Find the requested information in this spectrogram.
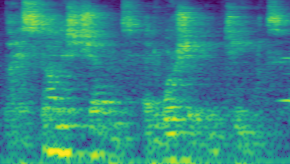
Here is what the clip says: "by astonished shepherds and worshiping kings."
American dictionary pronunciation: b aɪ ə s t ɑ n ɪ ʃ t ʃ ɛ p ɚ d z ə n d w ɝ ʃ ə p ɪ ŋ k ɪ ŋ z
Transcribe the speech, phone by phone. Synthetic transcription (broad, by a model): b aɪ ə s t ɑ n ɪ ʃ t ʃ ɛ p ɚ d z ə n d w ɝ ʃ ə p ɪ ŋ k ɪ ŋ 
